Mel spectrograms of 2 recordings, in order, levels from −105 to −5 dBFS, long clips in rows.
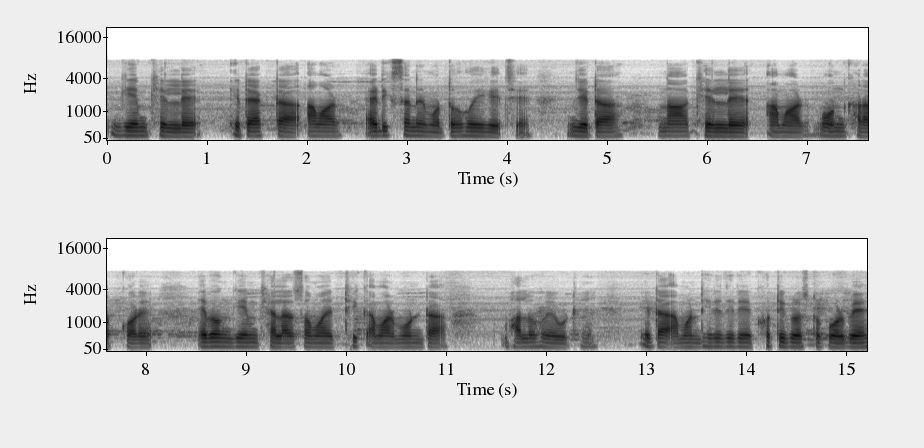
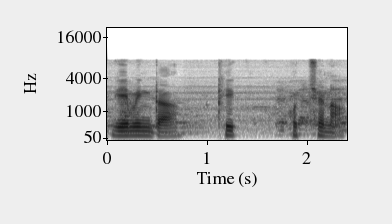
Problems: none marked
